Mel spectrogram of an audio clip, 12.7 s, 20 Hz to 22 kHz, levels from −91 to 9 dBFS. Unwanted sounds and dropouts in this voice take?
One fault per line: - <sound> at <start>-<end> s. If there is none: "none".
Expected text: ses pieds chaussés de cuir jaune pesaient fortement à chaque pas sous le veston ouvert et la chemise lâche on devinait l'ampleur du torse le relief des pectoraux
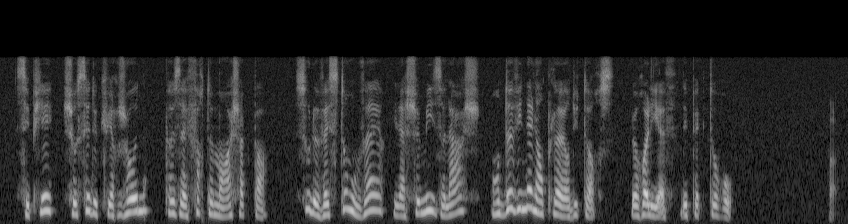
- laugh at 12.4-12.6 s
